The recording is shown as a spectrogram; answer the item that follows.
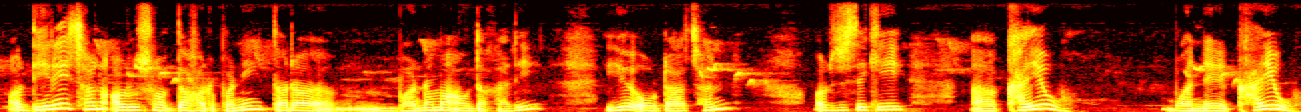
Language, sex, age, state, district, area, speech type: Nepali, female, 18-30, West Bengal, Kalimpong, rural, spontaneous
